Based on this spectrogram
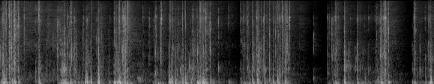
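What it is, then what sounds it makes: Plastic laptop keyboard being typed on. Long nails and fingertips quickly tap and press the keys of a plastic laptop keyboard with stickered keycaps. Dense runs of short, clicky, bright taps with a soft low thump behind them decay fast, broken by a few brief pauses.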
